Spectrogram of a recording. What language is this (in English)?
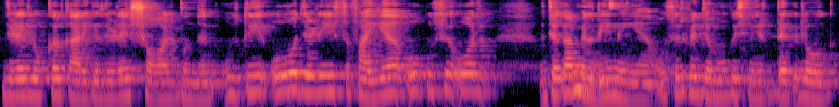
Dogri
